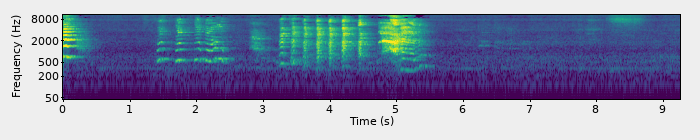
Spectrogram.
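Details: A cockatoo left alone as its owner leaves the room gives wavering, laugh-like calls, then a quick run of about eight chuckling bursts ending in one loud, harsh screech; a quiet indoor room otherwise.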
